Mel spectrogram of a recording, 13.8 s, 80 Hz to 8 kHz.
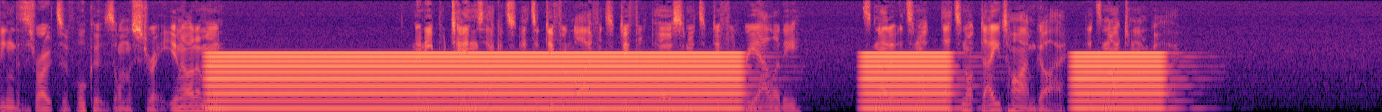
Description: Ship horn signal, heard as a ship's horn, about 190 Hz, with room echo and speech in English. 1 long, 2 short. At sea: a vessel in fog that is sailing, fishing, towing or hampered.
